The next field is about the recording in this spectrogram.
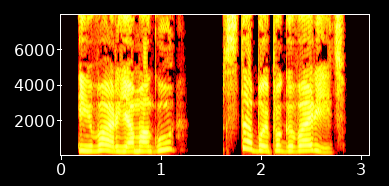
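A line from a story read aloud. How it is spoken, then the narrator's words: Woman's voice squealing. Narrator (Russian): На последнем слове женский голос взвизгнул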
